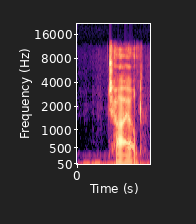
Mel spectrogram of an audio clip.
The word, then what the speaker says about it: child: The singular is pronounced with a long I sound like I. Child.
